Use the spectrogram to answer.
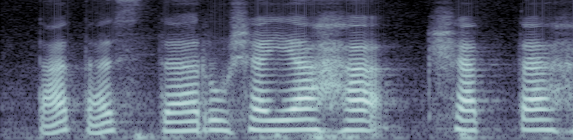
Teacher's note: If visargam is there in front of ksha, so that visargam we have to pronounce completely ha.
